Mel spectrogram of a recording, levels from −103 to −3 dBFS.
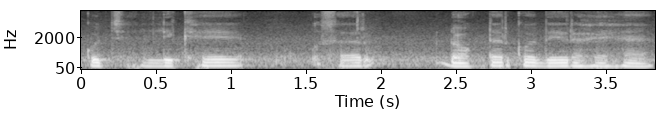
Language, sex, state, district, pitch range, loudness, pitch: Hindi, male, Odisha, Nuapada, 110-125 Hz, -16 LUFS, 115 Hz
